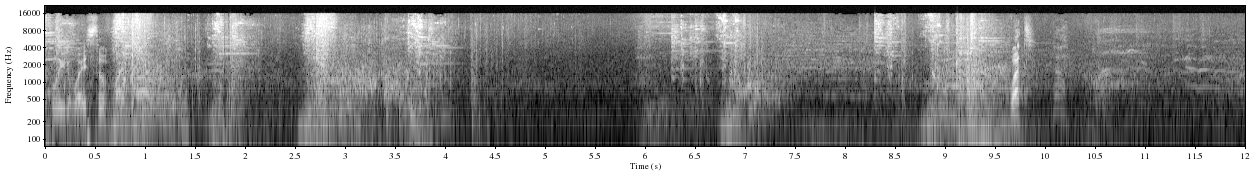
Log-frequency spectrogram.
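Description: Swords clash and clang in a fight.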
